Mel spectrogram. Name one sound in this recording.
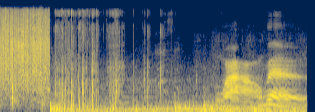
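A firework fizzes and sputters on the ground.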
